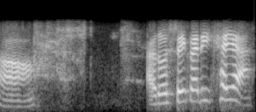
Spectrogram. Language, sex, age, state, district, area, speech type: Odia, female, 30-45, Odisha, Ganjam, urban, conversation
